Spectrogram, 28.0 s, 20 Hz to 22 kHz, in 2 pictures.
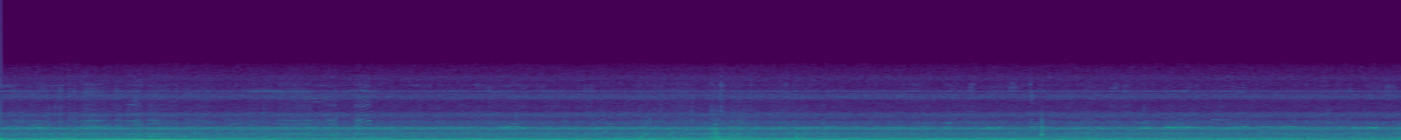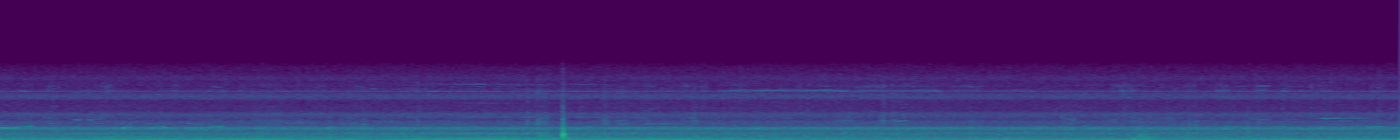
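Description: Off-road 4x4's engine running steadily at low revs as it crawls along a rough woodland track, with a single sharp knock about two-thirds of the way through.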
